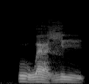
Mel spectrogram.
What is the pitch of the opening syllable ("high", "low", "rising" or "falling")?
falling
